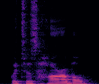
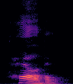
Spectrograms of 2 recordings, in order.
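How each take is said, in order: First: Said in the usual way. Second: Horrible pushed out much louder, with anguish; loud emphatic repeat. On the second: Real, not acted. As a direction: throw the word horrible out hard and loud.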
